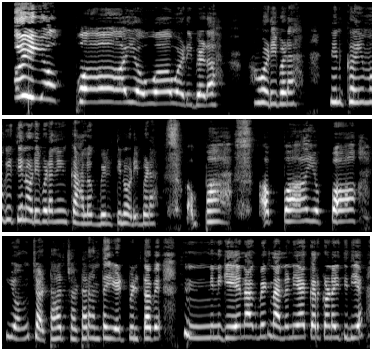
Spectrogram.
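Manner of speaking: high, whimpering begging to stop the blows; hammed-up pleading. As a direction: beg the ghost for mercy. Grandma begging ghost not to hit.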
